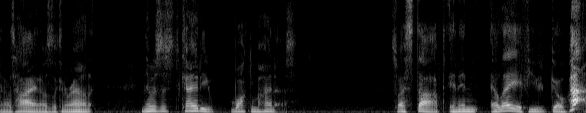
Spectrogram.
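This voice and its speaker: A man's animated, medium-pitched voice at a fairly quick pace, with ordinary pitch variation and long, frequent pauses, on a very clean recording with a silent background. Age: 50s. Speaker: stand-up comedian. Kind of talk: casual chat.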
